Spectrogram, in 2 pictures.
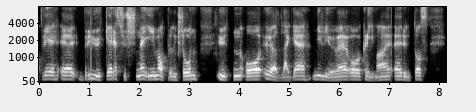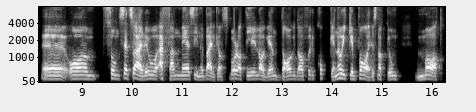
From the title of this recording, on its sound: Live Zoom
